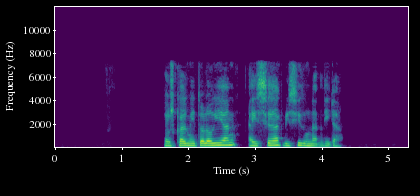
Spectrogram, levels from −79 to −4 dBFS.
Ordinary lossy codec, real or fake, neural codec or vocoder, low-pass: MP3, 64 kbps; fake; codec, 16 kHz, 2 kbps, FunCodec, trained on Chinese and English, 25 frames a second; 7.2 kHz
